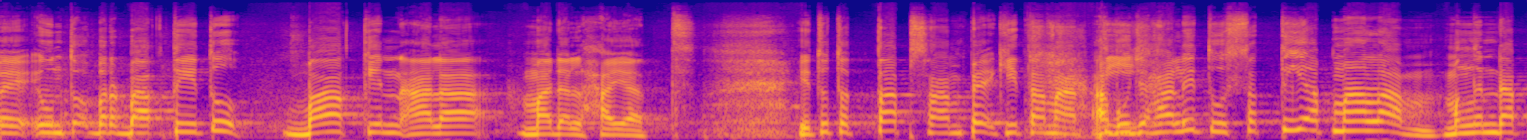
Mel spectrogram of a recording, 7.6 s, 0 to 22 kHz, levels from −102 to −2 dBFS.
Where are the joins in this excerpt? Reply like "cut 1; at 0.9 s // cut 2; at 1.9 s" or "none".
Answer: cut 1; at 5.4 s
